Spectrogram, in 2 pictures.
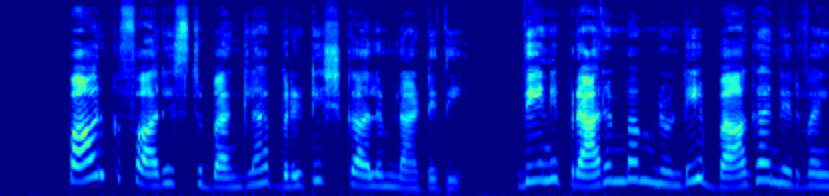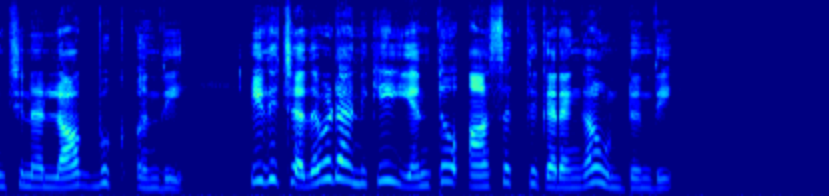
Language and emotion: Telugu, neutral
